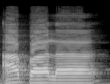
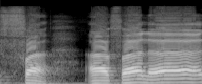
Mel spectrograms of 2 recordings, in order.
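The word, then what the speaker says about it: أفلا: kitab kemudian Afala taqilun hati-hati dalam melafalkan Fa Jangan dibaca dengan apala apala Enggak dia bukan pa tapi faala taqilun la panjangkan dua harakat kemudian taqilun Ain sifat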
